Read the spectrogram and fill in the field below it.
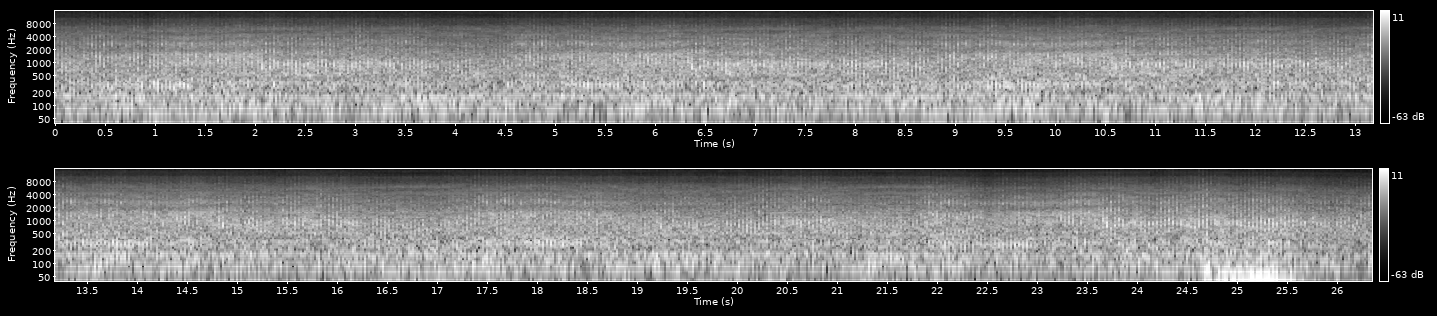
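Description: A pulley whirs and hums steadily along a taut cable.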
